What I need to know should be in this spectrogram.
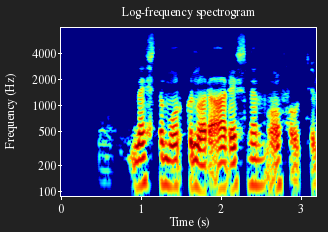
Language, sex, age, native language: Icelandic, male, 13, Icelandic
